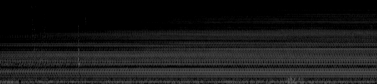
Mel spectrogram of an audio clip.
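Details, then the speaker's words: Contactor pulls in on a no-cooling call (blower running, clean filter, 240 V supply) but the compressor never starts; steady harsh buzz with no capacitor hum, suspected worn or pitted contactor contacts, not confirmed. "contact is sounding kind of bad I don't hear the hum of guests as in a bad run camp"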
